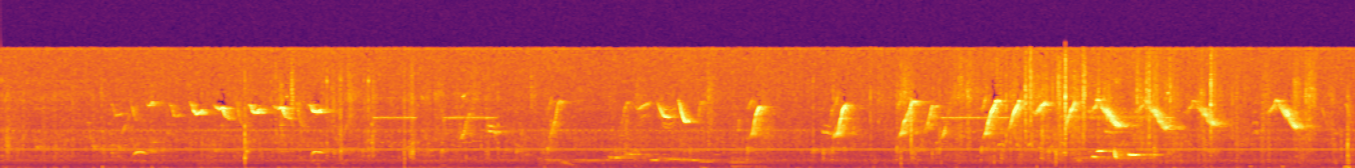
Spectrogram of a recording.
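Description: Birds chirping and whistling: many short, high calls that sweep in pitch, sparse at first and busier from about seven seconds in.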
